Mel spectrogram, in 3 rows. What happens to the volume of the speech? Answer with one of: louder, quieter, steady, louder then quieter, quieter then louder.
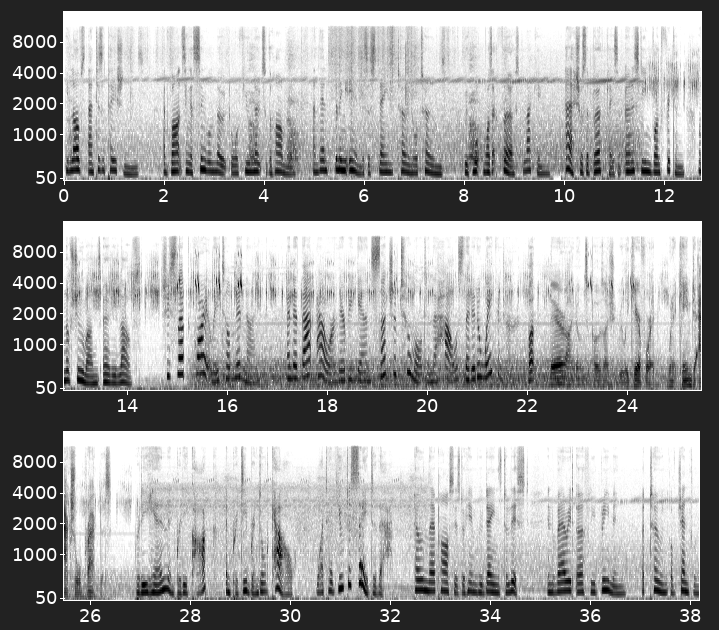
steady.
